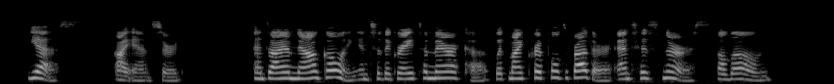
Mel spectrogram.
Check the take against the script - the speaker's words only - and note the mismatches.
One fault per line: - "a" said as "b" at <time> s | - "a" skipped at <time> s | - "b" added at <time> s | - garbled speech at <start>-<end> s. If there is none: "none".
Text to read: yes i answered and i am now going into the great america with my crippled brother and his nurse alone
none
